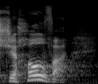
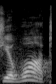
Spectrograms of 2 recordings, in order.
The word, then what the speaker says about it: Yahweh: Mispronunciation of some people is Jehovah. In Hebrew, there is no J sound. It's Yahweh.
